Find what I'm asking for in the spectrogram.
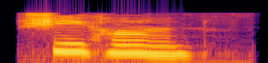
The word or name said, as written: shihan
